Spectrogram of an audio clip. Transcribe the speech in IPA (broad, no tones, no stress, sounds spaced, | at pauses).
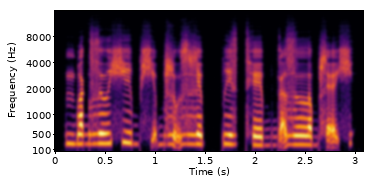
m b a ɡ z ɯ ç i b ç ɛ̰ b ɮ ṵ z ɮ e pː i z tʰ e b ɡ a̰ z lː ʌ b ɬ ɛ̰ ç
